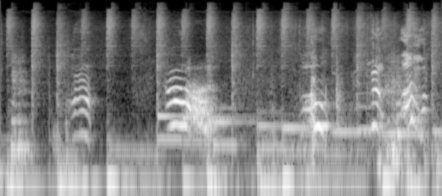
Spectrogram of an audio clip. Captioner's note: Joan grunting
